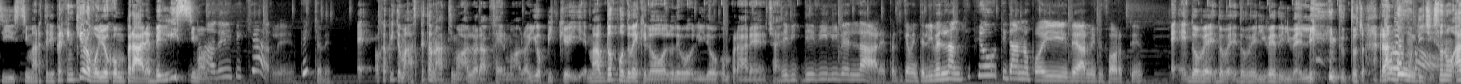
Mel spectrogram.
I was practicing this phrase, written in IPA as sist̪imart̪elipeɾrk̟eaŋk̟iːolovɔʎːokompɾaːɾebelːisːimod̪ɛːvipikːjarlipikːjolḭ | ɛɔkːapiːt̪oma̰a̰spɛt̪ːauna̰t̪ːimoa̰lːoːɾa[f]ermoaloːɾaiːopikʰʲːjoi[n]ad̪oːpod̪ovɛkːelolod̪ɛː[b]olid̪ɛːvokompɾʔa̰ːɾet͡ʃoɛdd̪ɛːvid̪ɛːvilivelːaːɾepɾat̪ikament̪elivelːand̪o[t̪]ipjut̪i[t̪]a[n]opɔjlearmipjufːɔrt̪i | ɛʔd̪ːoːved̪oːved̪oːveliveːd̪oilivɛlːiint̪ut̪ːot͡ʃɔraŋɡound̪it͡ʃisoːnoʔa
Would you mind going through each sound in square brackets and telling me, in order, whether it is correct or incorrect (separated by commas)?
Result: correct, incorrect, incorrect, incorrect, incorrect, incorrect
